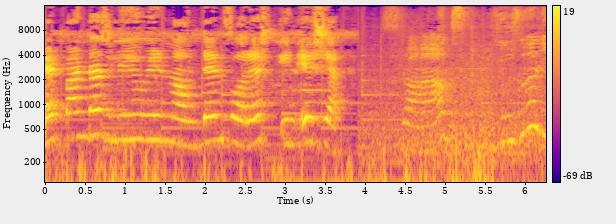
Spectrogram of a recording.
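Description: A child singing a melodic line with long held notes over background music, followed by a shorter sung phrase about five seconds in.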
